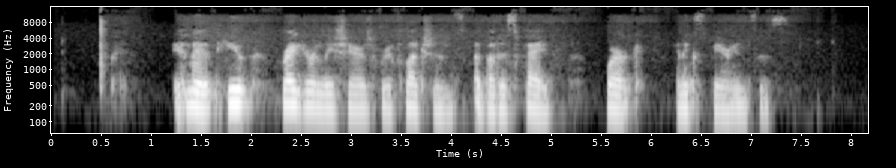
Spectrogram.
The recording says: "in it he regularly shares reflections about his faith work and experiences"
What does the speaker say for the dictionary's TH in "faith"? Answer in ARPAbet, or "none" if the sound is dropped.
TH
